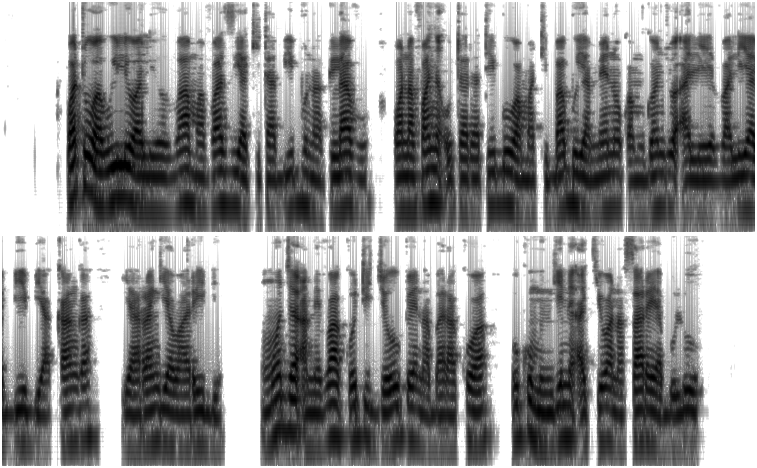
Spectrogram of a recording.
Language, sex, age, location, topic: Swahili, male, 18-24, Kisumu, health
